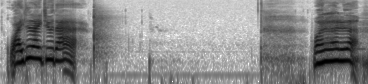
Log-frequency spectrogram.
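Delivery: high-pitched wail of regret; hammed-up despairing cry; mortified self-reproach. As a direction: squeal it in agony at yourself. Horrified at her own blunder.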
